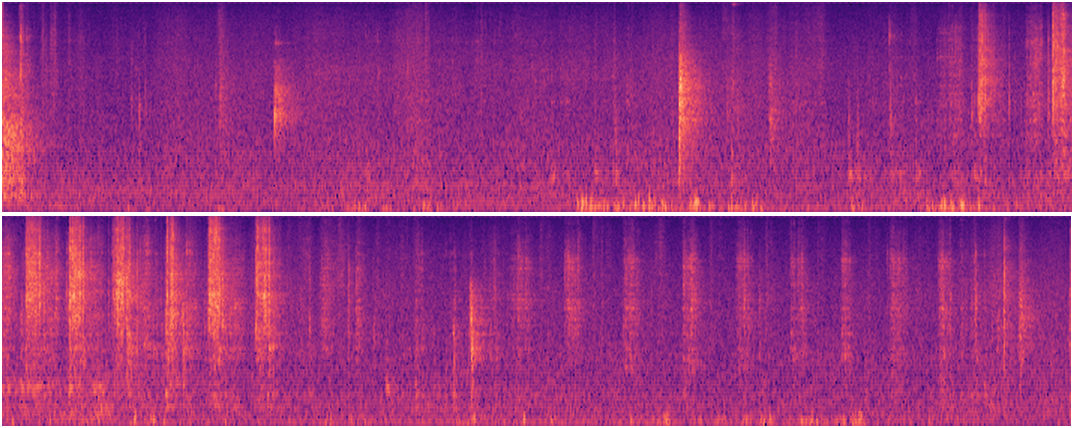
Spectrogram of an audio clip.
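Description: Ratchet wrench clicking in quick runs while undoing a corroded front sway bar link bolt, with a few knocks before the clicking. The bolt is so corroded that its sleeve turns along with it instead of coming off.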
